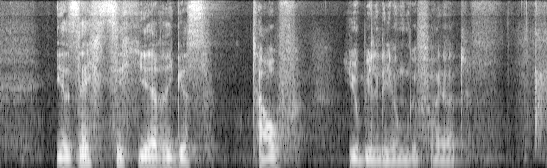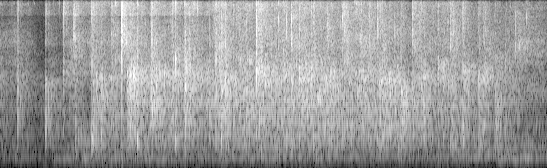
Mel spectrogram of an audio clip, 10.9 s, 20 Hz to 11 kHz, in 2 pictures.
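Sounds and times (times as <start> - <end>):
speech: 0.6 - 4.8
audience applause: 5.3 - 10.9.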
